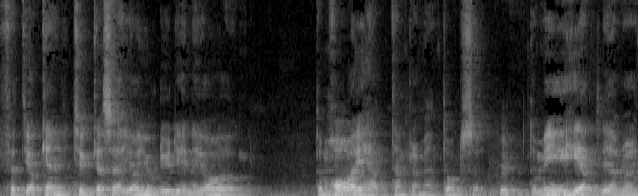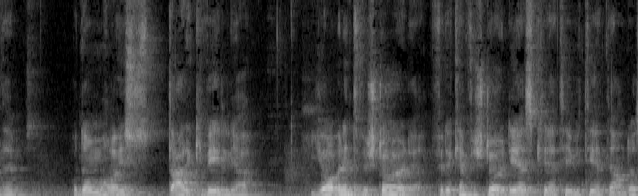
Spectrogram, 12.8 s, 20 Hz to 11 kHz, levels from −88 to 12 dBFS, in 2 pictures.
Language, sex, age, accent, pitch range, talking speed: Swedish, male, 30-49, native, 115-160 Hz, 210 wpm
